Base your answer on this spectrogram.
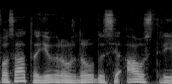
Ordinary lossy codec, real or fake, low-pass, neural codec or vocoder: AAC, 48 kbps; real; 14.4 kHz; none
